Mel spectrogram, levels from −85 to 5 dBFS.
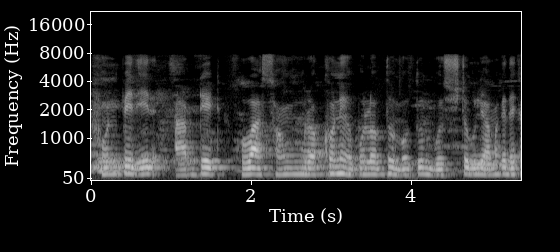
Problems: constant background noise, continuous background conversations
